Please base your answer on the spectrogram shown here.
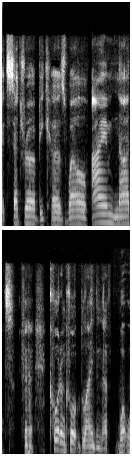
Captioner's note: slight laugh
